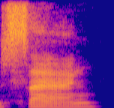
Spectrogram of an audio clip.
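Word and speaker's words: Tsang: The other way, which is easier, is go to LinkedIn and type in my name, Allan, A-L-L-A-N. Last name Sang, it's like a silent T, T-S-A-N-G.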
